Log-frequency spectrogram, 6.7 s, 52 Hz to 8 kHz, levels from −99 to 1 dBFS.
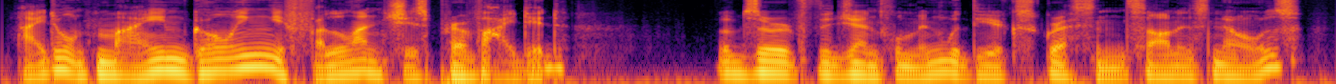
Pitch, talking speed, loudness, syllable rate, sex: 95 Hz, 160 wpm, -19 LUFS, 4.8 syllables/s, male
